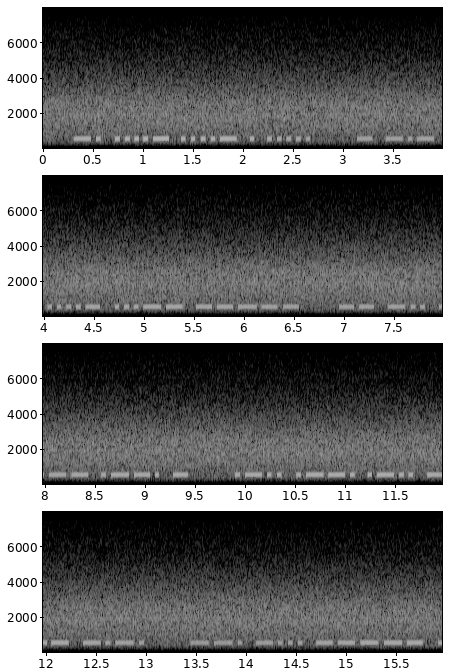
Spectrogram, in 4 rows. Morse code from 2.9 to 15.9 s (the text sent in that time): TK430 MDWPT LPLMC …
